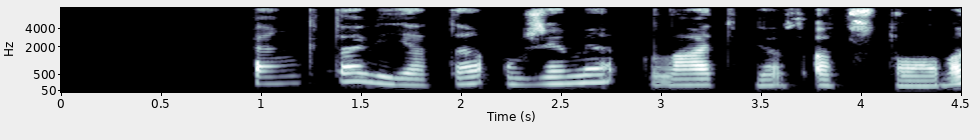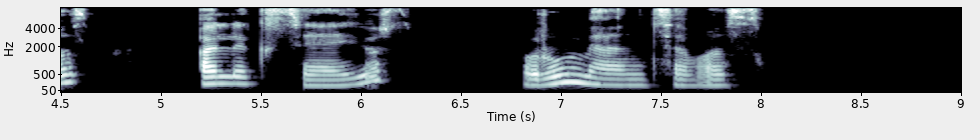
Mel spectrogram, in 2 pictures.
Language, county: Lithuanian, Vilnius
